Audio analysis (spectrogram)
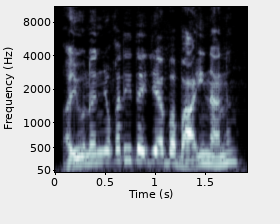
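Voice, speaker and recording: An actor playing an aggrieved, rejected young suitor who complains, in a radio drama. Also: male voice, high voice, lively intonation, brisk.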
